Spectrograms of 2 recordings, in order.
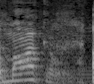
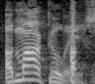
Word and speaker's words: Immokalee: Now, I'm going to butcher this name, but I'm pretty sure it's spelled M-O-K-O-L-E. Hold on. But they beat Lake Placid 41-7. – Oh, Immokalee. – Immokalee. So, yeah, I totally butchered that one.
